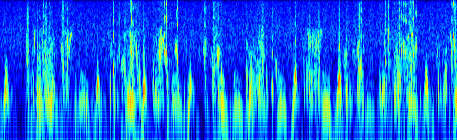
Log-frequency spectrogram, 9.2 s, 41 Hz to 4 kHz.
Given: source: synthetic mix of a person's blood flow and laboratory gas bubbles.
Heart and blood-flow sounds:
Doppler ultrasound of blood flow; precordium
0.51-0.60 s: bubbles
0.64-1.11 s: bubbles
1.20-1.46 s: bubbles
2.18-2.83 s: bubbles
3.04-3.40 s: bubbles
3.47-3.62 s: bubbles
4.06-4.14 s: bubbles
4.21-4.48 s: bubbles
4.90-5.38 s: bubbles
5.42-5.55 s: bubbles
6.06-6.44 s: bubbles
6.86-7.29 s: bubbles
7.58-7.65 s: bubbles
7.68-7.83 s: bubbles
7.85-8.36 s: bubbles
8.71-9.16 s: bubbles
From the record:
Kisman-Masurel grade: 233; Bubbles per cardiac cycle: several, 3 to 8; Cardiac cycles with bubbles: 50 to 99%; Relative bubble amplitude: loud (0.450 to 0.775); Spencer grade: 3 (all of the cardiac periods contain showers or single bubble signals, but not dominating or overriding the cardiac motion signals); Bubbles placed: only in the low amplitude regions of the cardiac cycle

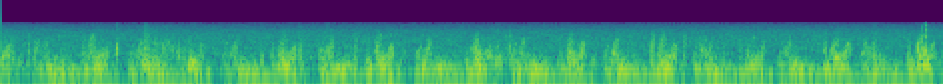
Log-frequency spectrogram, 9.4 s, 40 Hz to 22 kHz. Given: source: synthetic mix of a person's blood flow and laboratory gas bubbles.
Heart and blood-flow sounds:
Doppler ultrasound of blood flow; precordium
1.14-1.20 s: bubbles
1.41-1.74 s: bubbles
2.58-2.65 s: bubbles
2.96-3.04 s: bubbles
3.23-3.30 s: bubbles
4.92-5.01 s: bubbles
8.71-8.79 s: bubbles
9.16-9.33 s: bubbles
From the record:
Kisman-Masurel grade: 123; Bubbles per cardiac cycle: 1 to 2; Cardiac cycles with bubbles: 10 to 50%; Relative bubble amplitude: loud (0.450 to 0.775); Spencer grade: 2 (many but less than half of the cardiac periods contain bubble signals, singularly or in groups); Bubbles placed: only in the low amplitude regions of the cardiac cycle

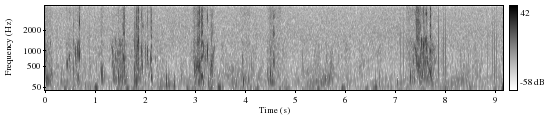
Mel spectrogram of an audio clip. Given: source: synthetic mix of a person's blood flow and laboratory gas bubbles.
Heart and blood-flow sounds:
Doppler ultrasound of blood flow; subclavian vein
0.00-0.17 s: bubbles
0.42-0.74 s: bubbles
1.09-1.19 s: bubbles
1.32-1.68 s: bubbles
1.75-2.26 s: bubbles
2.95-3.41 s: bubbles
3.91-4.11 s: bubbles
4.43-4.73 s: bubbles
7.22-7.84 s: bubbles
From the record:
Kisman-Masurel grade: 233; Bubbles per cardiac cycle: several, 3 to 8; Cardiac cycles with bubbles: 50 to 99%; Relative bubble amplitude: loud (0.450 to 0.775); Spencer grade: 3 (all of the cardiac periods contain showers or single bubble signals, but not dominating or overriding the cardiac motion signals); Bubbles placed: anywhere in the cardiac cycle

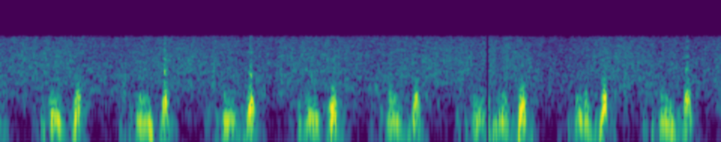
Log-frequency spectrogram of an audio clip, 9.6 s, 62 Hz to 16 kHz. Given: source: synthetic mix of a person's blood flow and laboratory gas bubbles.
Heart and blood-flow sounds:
Doppler ultrasound of blood flow; precordium
4.12-4.24 s: bubbles
From the record:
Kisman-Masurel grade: 111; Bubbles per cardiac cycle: 1 to 2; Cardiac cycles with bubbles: 1 to 10%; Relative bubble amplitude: barely perceptible (0.100 to 0.250); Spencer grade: 1 (occasional bubble signal discernible with the cardiac motion signal, with majority of cardiac periods free of bubbles); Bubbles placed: only in the low amplitude regions of the cardiac cycle

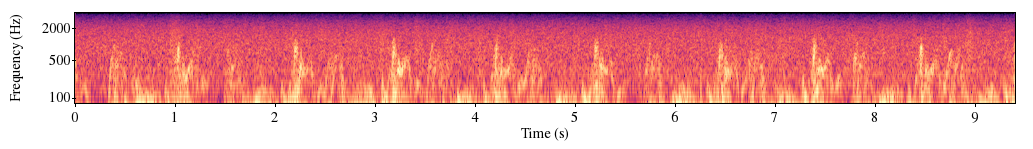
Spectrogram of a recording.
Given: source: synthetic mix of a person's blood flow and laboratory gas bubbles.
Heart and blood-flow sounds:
Doppler ultrasound of blood flow; precordium
0.55-0.66 s: bubbles
From the record:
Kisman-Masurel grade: 112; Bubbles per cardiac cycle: 1 to 2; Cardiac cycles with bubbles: 1 to 10%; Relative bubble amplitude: moderate (0.250 to 0.450); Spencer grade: 1 (occasional bubble signal discernible with the cardiac motion signal, with majority of cardiac periods free of bubbles); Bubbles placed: only in the low amplitude regions of the cardiac cycle

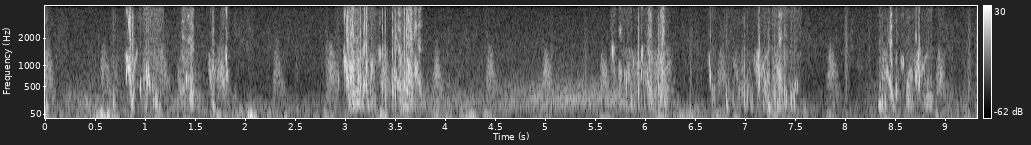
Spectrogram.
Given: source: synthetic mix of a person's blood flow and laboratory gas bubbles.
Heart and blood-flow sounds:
Doppler ultrasound of blood flow; subclavian vein
0.00-0.07 s: bubbles
0.65-1.19 s: bubbles
1.32-1.58 s: bubbles
1.61-1.86 s: bubbles
2.90-3.80 s: bubbles
5.65-6.31 s: bubbles
6.61-6.72 s: bubbles
6.78-7.56 s: bubbles
8.30-9.00 s: bubbles
From the record:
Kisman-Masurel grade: 333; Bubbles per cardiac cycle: rolling drumbeat, 9 or more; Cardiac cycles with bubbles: 50 to 99%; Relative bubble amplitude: loud (0.450 to 0.775); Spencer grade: 3 (all of the cardiac periods contain showers or single bubble signals, but not dominating or overriding the cardiac motion signals); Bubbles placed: anywhere in the cardiac cycle

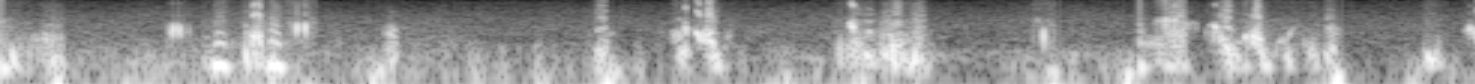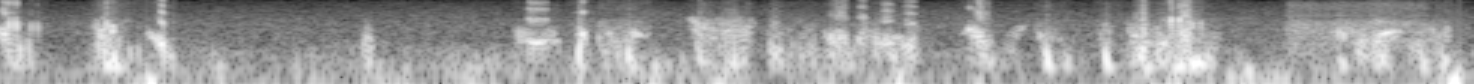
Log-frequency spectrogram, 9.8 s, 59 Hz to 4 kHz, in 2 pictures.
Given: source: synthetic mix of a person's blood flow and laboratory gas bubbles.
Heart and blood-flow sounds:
Doppler ultrasound of blood flow; subclavian vein
0.00-0.23 s: bubbles
0.54-1.05 s: bubbles
1.97-2.04 s: bubbles
2.23-2.44 s: bubbles
2.77-3.11 s: bubbles
3.44-3.52 s: bubbles
3.79-4.47 s: bubbles
4.73-4.83 s: bubbles
4.87-5.07 s: bubbles
5.21-5.50 s: bubbles
6.62-7.08 s: bubbles
7.20-7.43 s: bubbles
7.47-7.99 s: bubbles
8.10-8.50 s: bubbles
8.56-8.99 s: bubbles
9.19-9.76 s: bubbles
From the record:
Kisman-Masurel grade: 243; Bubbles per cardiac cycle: several, 3 to 8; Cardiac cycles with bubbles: 100%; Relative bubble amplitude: loud (0.450 to 0.775); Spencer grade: 3 (all of the cardiac periods contain showers or single bubble signals, but not dominating or overriding the cardiac motion signals); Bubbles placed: anywhere in the cardiac cycle

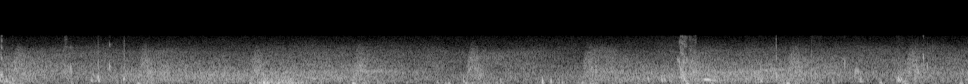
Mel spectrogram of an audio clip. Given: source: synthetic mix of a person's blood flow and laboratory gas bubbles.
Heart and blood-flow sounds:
Doppler ultrasound of blood flow; subclavian vein
0.00-0.49 s: bubbles
0.61-0.75 s: bubbles
0.89-1.13 s: bubbles
1.21-1.29 s: bubbles
6.45-6.99 s: bubbles
7.51-7.66 s: bubbles
7.72-7.80 s: bubbles
8.10-8.23 s: bubbles
8.41-8.49 s: bubbles
8.53-8.67 s: bubbles
8.96-9.31 s: bubbles
From the record:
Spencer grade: 3 (all of the cardiac periods contain showers or single bubble signals, but not dominating or overriding the cardiac motion signals); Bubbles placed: anywhere in the cardiac cycle

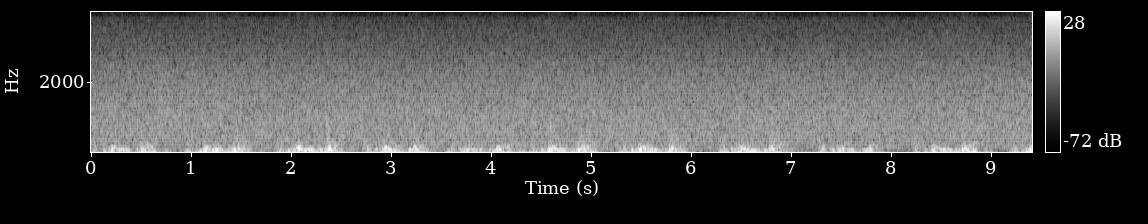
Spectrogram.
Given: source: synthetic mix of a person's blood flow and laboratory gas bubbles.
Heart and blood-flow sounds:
Doppler ultrasound of blood flow; precordium
4.55-4.63 s: bubbles
From the record:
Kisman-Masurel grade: 112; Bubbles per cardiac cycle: 1 to 2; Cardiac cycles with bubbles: 1 to 10%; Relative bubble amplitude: moderate (0.250 to 0.450); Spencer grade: 1 (occasional bubble signal discernible with the cardiac motion signal, with majority of cardiac periods free of bubbles); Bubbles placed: anywhere in the cardiac cycle

